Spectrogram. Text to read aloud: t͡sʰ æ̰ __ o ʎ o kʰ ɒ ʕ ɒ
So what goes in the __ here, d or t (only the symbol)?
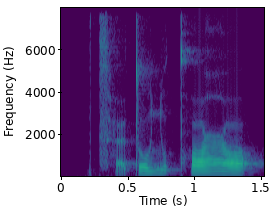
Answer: t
